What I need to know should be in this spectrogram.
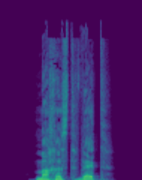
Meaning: second-person singular subjunctive I of wettmachen
- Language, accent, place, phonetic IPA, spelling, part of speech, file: German, Germany, Berlin, [ˌmaxəst ˈvɛt], machest wett, verb, De-machest wett.ogg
